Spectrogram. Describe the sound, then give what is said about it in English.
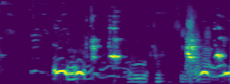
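A dog barks, yips and whines in a loud, uneven run of sharp calls and higher whimpers, with brief pauses between bursts. “So, sorry about the dog.”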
